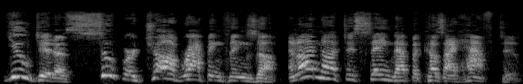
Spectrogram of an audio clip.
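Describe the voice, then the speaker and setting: Game robot assistant: bright, very animated, ingratiating, relentlessly upbeat people-pleaser. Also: male voice, sits high, unhurried, breathy edge, exaggerated voice. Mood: upbeat, eager. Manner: chipper, ingratiating, emphatic, apologetic people-pleaser. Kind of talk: scripted video game dialogue.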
